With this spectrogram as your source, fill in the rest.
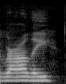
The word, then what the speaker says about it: Raleigh: I have to say, I enjoyed Rosie's pronunciation of Raleigh. I think that's how it's pronounced. It's totally Raleigh.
